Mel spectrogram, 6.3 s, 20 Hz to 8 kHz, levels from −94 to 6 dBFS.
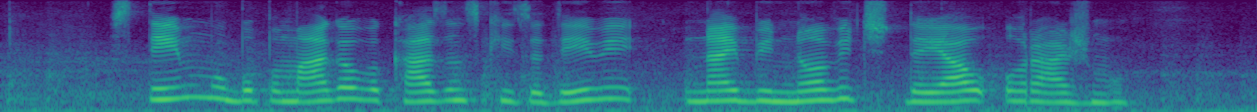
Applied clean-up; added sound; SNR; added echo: none; Subway, metro, underground; 17 dB; none.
